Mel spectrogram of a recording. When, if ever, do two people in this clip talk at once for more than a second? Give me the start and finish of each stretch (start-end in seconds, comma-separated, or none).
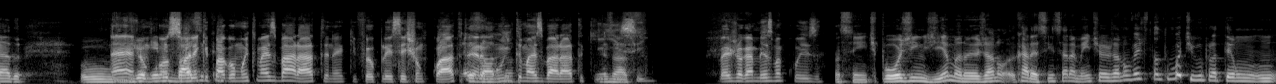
1.1-2.3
